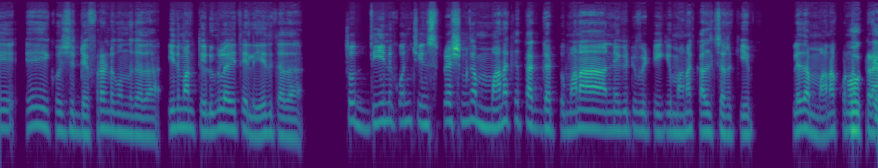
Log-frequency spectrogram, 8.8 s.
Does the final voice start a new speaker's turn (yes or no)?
yes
